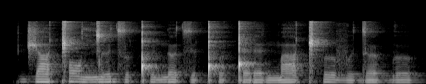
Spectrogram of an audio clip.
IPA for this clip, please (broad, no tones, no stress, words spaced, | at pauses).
d͡ʒa ǁɔ ŋ͡ǀʏd͡zʊǃʰʏ nœt͡sʏǃʰɵ ǃɛɾɛ ŋ͡ma ǁʰɵvɵ dœ ɡ͡bɵ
